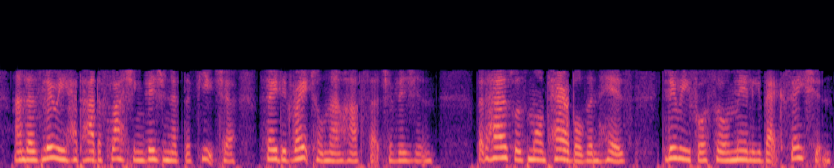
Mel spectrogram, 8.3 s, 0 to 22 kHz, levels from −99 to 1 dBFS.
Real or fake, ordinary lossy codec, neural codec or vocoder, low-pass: real; AAC, 16 kbps; none; 7.2 kHz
